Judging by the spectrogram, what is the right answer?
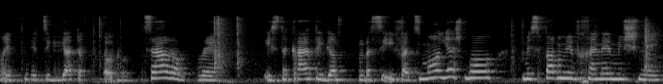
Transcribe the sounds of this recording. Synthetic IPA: et̪net͡siɡat̪odat͡saʁve | ist̪akʁaltiɡambasiʔifat͡smo̞jeʃbo̞mispaʁmivχanemiʃne

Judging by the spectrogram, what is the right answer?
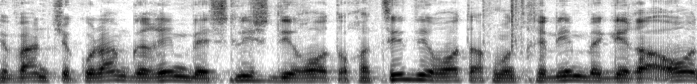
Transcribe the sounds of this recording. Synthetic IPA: evanʃe̞kulamɡaʁimbe̞ʃliʃ̬d̪iʁo̞t̪o̞χat͡sid̪iʁo̞t̪anaχnumat̪χilimbe̞ɡeʁaʔo̞

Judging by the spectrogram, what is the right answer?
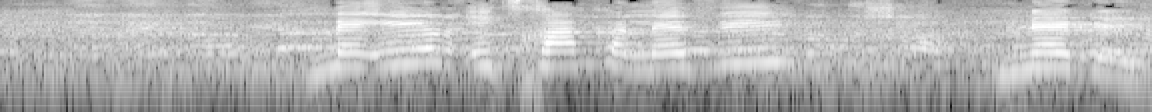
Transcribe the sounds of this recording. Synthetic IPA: mɛɪrɪt͡sʰχakʰalɛvɪ | nɛkɛ

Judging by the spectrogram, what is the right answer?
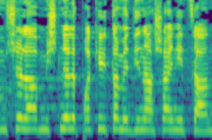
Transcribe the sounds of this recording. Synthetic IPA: mʃelamiʃnelepʁakit̪hamed̪inaʃajnit͡sa

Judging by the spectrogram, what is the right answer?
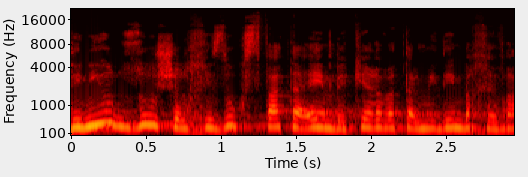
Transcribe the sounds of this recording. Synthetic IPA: dinijut̪zuʃe̞lχizuksfat̪haʔembe̞ke̞ʁe̞vat̪almid̪imbeχe̞vʁa

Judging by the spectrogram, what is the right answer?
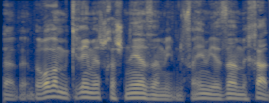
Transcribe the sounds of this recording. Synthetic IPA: av̰beʁo̞vamikʁimjeʃlχaʃnejazamḭmlifa̰mimjazameχad̪

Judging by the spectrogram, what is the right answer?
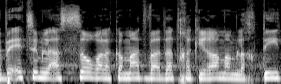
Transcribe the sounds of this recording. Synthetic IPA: ebeʔet͡semleaso̞ʁalakamat̪vaːdat̪χakiʁamamlaχt̪i

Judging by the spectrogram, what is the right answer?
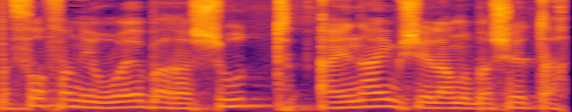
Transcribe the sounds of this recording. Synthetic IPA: beso̞faniʁoe̞baʁaʃuthaenaimʃe̞lanubaʃet̪a

